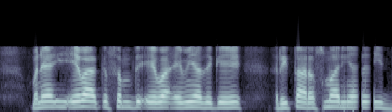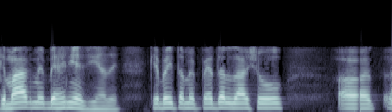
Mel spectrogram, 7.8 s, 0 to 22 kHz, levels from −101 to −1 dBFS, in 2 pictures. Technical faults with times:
3.45-3.75 packet loss with pitch repetition
7.47-7.53 packet loss with pitch repetition

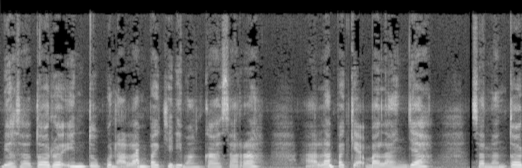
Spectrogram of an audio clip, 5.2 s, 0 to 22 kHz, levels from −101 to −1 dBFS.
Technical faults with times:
1.35-1.38 broken MP3 bit reservoir
3.28-3.31 broken MP3 bit reservoir
4.69-4.73 broken MP3 bit reservoir

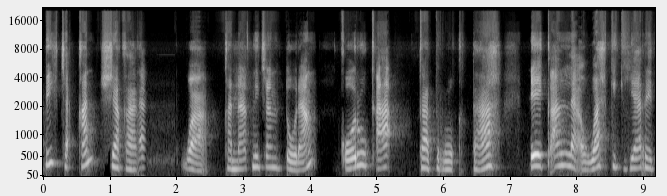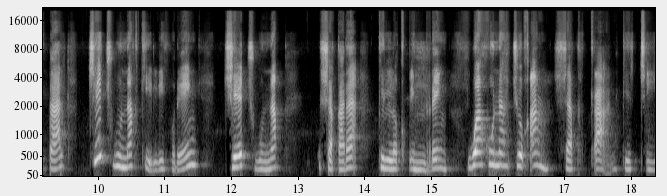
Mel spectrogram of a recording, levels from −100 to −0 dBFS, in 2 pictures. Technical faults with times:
1.36-1.48 repeated packet loss (robotic sound)
1.48-1.98 long network dropout

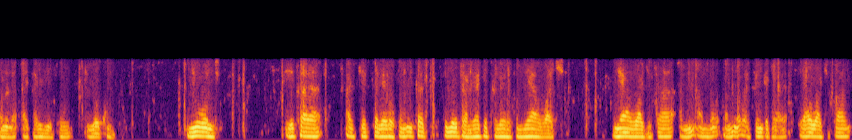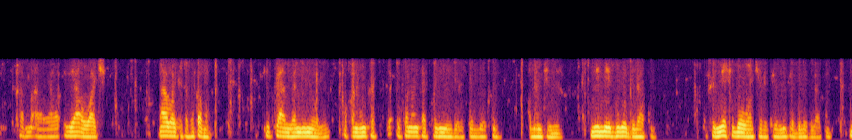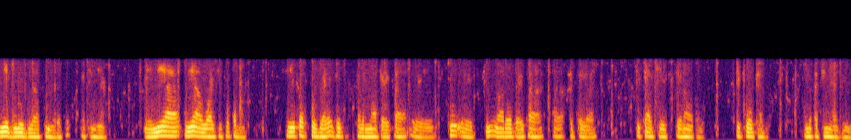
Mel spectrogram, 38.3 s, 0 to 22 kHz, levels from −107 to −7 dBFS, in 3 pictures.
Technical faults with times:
0.00-38.34 overdone noise removal
0.00-38.34 tandem speech coding

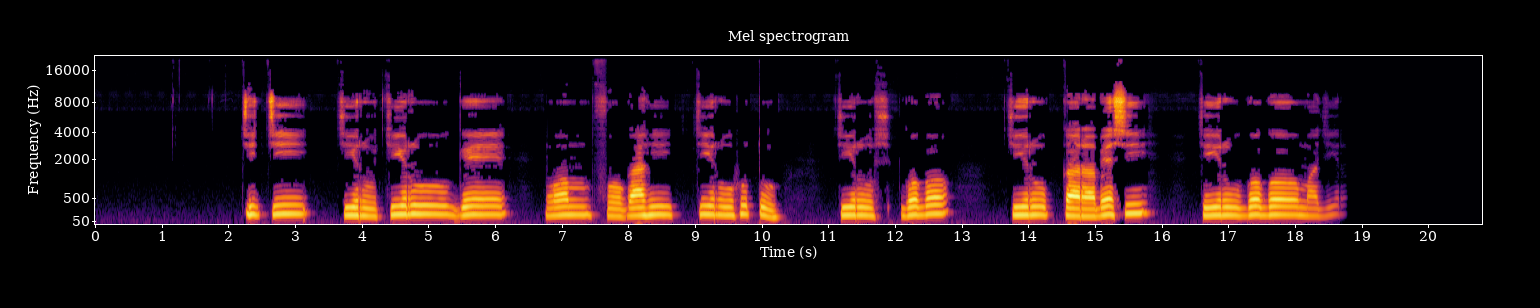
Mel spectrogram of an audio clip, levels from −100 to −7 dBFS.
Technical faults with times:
none

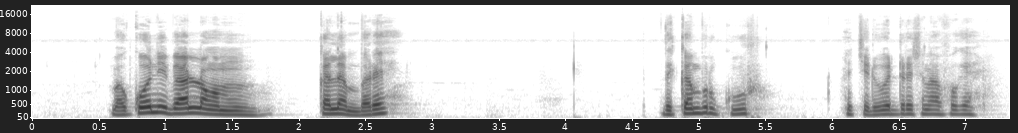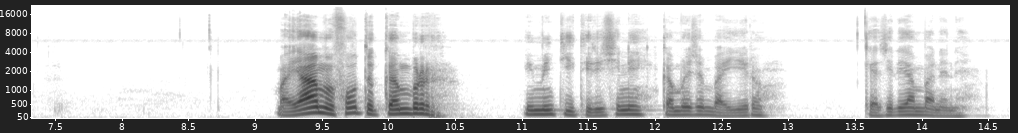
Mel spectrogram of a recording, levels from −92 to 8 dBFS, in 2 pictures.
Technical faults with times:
none

